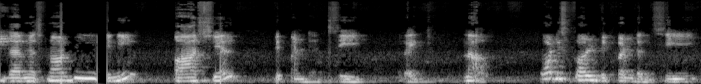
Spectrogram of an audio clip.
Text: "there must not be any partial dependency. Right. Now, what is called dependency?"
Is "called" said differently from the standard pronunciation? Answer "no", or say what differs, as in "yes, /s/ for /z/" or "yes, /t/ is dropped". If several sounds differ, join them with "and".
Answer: no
